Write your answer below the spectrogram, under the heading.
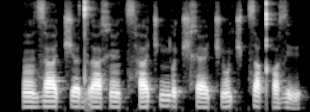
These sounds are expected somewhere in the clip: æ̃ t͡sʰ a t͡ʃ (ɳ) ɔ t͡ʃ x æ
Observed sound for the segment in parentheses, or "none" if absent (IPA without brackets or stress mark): ɲ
